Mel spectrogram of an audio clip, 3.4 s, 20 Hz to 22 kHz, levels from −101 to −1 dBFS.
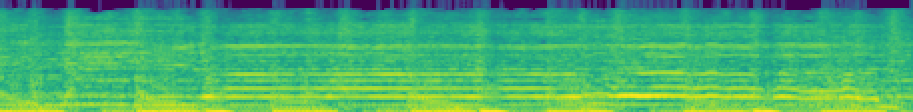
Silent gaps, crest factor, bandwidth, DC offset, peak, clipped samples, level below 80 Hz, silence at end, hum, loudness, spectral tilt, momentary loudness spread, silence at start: none; 6 dB; 15.5 kHz; under 0.1%; 0 dBFS; 0.5%; -10 dBFS; 0 s; none; -7 LUFS; -4 dB/octave; 3 LU; 0 s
